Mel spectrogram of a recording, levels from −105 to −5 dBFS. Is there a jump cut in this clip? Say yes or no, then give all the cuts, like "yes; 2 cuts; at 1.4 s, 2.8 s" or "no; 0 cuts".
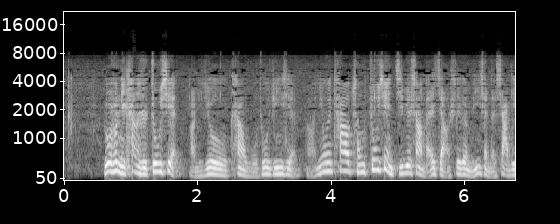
no; 0 cuts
